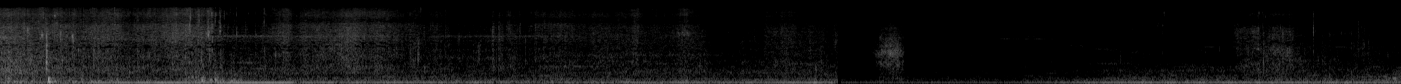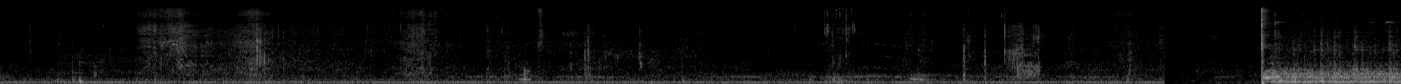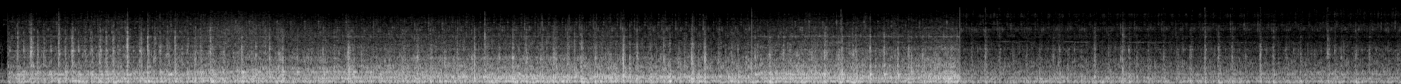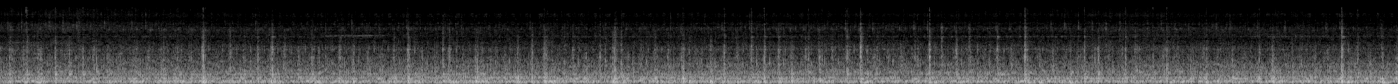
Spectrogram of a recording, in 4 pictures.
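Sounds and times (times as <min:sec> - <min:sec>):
electric meat grinder motor: 0:26.6 - 0:56.0.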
